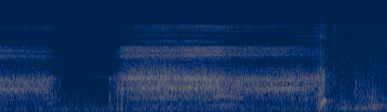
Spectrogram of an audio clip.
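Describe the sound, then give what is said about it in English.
A deep breath blown out during a check of the thoracic spine for tight, tense areas: a steady, breathy rush of air lasting over a second after a brief pause, fairly faint. “take a deep breath in and blow it all the way out”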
